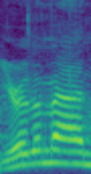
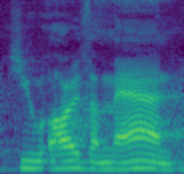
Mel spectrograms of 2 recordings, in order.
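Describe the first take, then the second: First: It sounds like admiring praise. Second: It sounds like a stern accusation.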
